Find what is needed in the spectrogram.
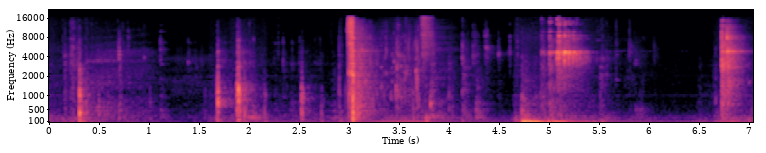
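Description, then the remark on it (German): A bottle of Nordic Porter beer being opened: several sharp glassy clinks and clicks, then a brief fizzing hiss as the cap comes off, and a final clink. No talking. “Und äh, deswegen mache ich das jetzt auf.”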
